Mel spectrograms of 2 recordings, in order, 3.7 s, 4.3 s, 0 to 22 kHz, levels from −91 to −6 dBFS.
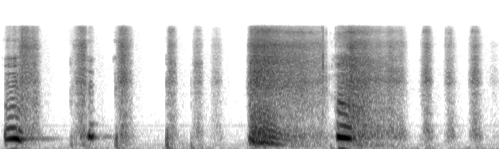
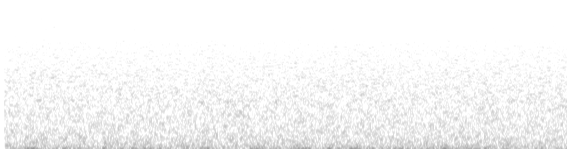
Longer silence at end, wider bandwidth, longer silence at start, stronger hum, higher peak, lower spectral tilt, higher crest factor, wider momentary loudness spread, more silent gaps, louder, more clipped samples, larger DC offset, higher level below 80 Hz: first, 0.15 s vs 0 s; second, 11 kHz vs 16.5 kHz; about the same, 0 s vs 0 s; neither; first, 0 dBFS vs -52 dBFS; about the same, -4 dB/octave vs -3 dB/octave; first, 20 dB vs 14 dB; first, 27 LU vs 0 LU; neither; first, -17 LUFS vs -68 LUFS; neither; neither; first, -54 dBFS vs -74 dBFS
